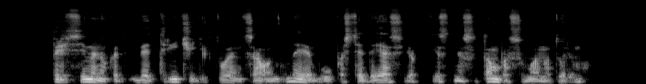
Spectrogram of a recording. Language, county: Lithuanian, Utena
